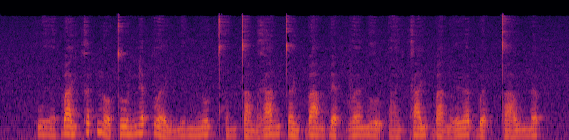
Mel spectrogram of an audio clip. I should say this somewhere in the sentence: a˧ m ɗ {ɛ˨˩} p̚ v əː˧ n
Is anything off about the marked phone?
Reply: no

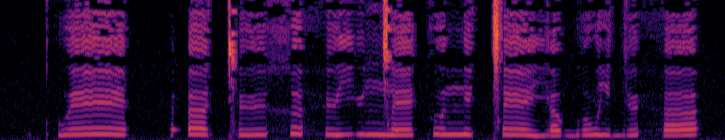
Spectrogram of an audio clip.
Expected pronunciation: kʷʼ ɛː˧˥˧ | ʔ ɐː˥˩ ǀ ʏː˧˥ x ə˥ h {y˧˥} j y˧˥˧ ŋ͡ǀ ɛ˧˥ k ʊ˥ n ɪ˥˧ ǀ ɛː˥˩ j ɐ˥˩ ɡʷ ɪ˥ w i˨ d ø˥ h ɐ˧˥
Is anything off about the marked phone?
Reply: yes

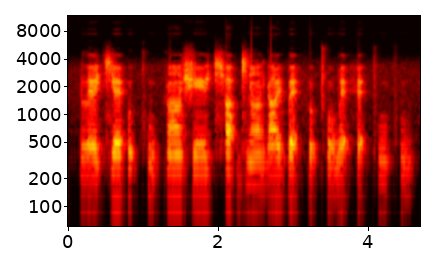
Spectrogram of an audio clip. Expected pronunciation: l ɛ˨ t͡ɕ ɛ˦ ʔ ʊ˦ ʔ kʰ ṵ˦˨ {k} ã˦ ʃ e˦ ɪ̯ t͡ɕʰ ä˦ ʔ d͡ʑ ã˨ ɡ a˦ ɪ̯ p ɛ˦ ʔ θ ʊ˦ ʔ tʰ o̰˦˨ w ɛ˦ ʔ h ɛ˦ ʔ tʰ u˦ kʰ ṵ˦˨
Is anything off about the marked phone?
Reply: no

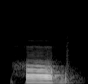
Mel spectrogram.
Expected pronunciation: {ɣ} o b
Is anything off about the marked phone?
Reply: yes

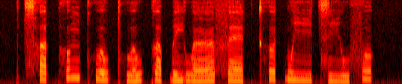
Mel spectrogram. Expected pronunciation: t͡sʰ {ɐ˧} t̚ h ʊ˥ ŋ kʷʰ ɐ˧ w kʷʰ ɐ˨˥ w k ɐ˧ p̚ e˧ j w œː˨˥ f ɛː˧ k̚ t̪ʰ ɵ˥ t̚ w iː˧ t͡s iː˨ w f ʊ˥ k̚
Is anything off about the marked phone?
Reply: no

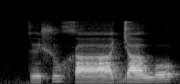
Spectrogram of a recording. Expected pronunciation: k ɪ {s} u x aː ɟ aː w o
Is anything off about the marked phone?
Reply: yes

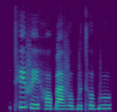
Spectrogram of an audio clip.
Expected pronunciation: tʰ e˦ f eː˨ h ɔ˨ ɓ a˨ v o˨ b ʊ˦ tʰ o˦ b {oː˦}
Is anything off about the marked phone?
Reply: yes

